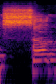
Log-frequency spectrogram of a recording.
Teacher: दांत से स का उच्चारण होता है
